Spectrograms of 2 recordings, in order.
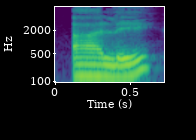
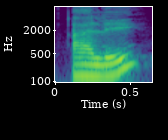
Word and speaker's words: allé: Here you've got aller, aller, even if you've got the final E, you don't pronounce it. Aller, even if you've got the S. Aller, even if you've got this ES, okay?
